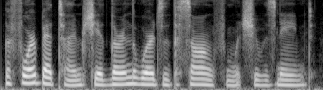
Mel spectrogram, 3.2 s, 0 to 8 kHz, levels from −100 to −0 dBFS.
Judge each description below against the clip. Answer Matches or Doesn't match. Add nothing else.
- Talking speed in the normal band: Doesn't match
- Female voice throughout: Matches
